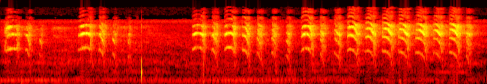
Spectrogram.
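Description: Jungle babbler calling: rapid strings of short, high notes, each rising then falling in pitch, about five a second. They come in three runs, the last and longest lasting about three and a half seconds and stopping suddenly near the end.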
